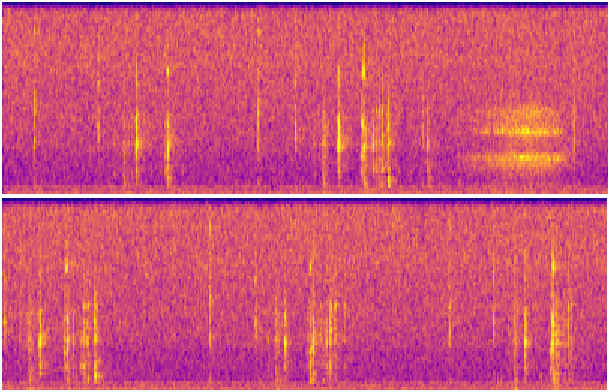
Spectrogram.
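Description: Faint computer-keyboard typing: scattered, irregular keystrokes as short lines of code are edited.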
